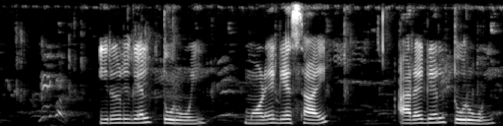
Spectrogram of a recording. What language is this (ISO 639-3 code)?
sat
